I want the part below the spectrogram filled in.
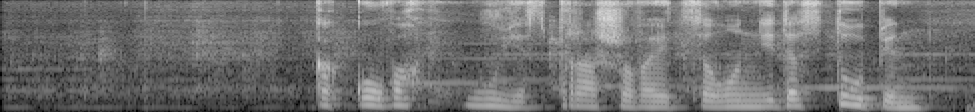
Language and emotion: Russian, angry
